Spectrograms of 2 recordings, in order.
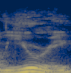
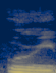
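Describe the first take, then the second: First: The name begins with a Y sound. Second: The name begins with a plain vowel sound. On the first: The speaker calls it right. "But for now" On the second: The speaker calls it wrong. "I was calling you Uri before"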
